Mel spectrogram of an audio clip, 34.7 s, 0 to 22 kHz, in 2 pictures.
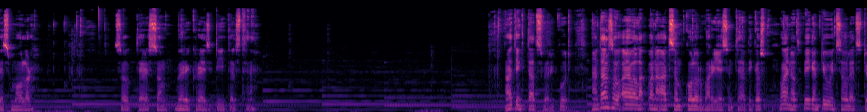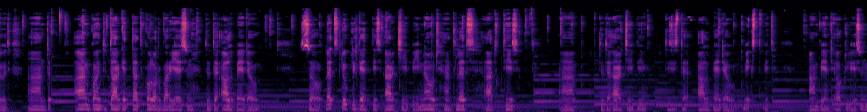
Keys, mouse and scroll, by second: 1.2-2.6 middle drag, 2.6 ctrl+s, 3.1-5.7 drag, 5.8 middle click, 8.0 middle click, 9.5 ctrl+s, 9.9 ctrl+s, 12.0-34.6 middle drag, 18.6-34.6 drag.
